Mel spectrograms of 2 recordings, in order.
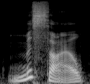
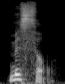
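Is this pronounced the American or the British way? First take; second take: British; American. First: It is said in a British pronunciation. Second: It is said in an American pronunciation.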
